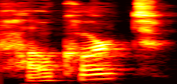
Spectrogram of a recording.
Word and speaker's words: Hákarl: The food I chose is pronounced Hákarl and it's actually pretty interesting like when I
